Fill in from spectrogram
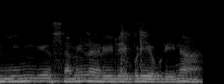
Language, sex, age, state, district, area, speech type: Tamil, male, 45-60, Tamil Nadu, Tiruppur, urban, spontaneous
